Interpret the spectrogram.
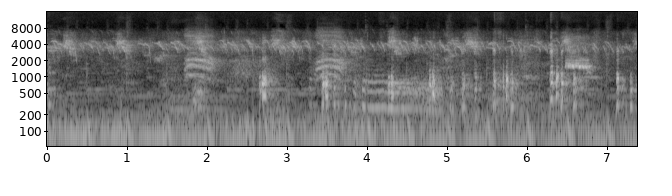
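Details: Small chickens at play, a crowd of high chick peeps running without pause, mixed with short lower clucking notes and scattered louder chirps.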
